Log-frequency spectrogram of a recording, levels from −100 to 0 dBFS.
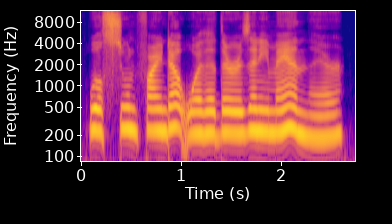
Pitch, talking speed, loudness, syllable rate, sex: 220 Hz, 220 wpm, -17 LUFS, 5.5 syllables/s, female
